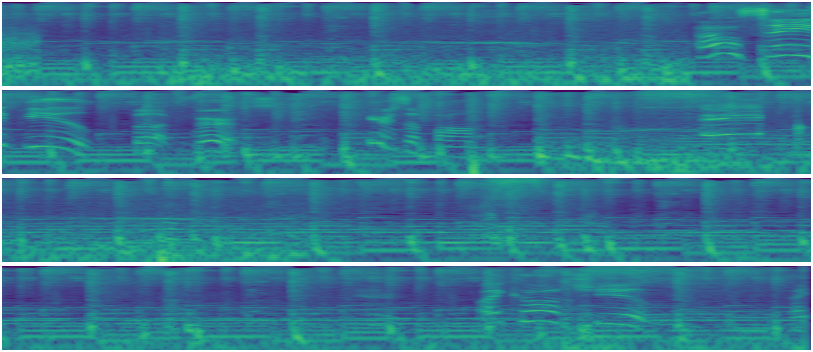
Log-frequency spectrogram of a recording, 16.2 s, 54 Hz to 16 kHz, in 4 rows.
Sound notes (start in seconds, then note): 2.1 scared breathing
